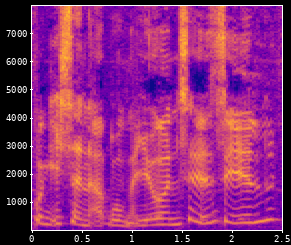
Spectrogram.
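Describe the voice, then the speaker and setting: A bereaved middle-aged Filipino boss in a radio drama. She speaks in a high voice with an emotional, dramatic delivery. There is faint music underneath. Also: very animated, takes it slowly, a bit bright, full character voice. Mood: grieving. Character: grieving, emotional middle-aged woman boss and adoptive mother.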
